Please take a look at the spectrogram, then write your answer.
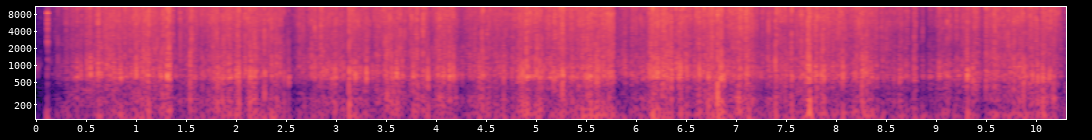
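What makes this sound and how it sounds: Fingers roll a black derma roller with metal needles across the surface of an iridescent, sparkly plastic mesh scrub sponge. The result is a steady, dense crinkling and crackling that stays bright, with quick ticks and light scratchy bursts running through the whole clip.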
